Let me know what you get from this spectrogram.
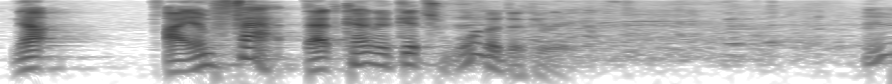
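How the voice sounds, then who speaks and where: A man with a deep voice giving a motivational talk, telling stories with many restarts and acted-out quotes. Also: wildly swooping pitch, unhurried, creaky, a bit bright, a faint crowd. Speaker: leadership speaker.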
